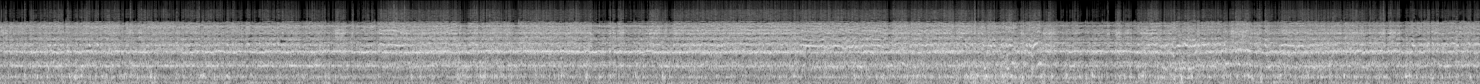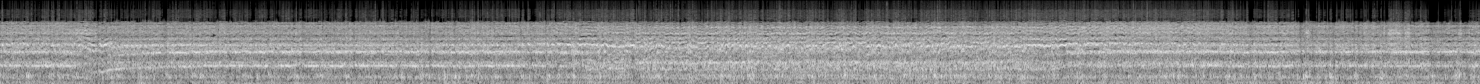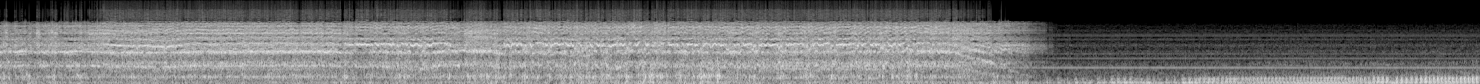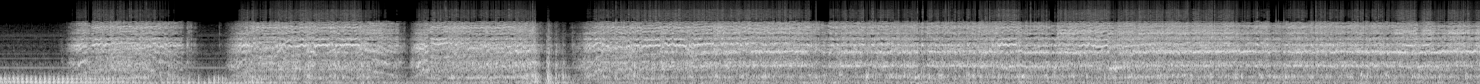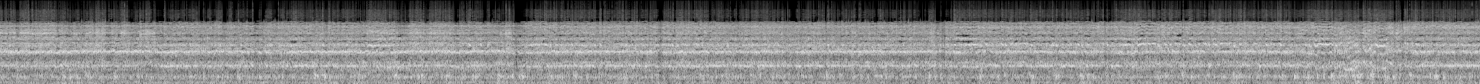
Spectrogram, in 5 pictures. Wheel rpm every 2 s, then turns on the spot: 230, 230, 230, 230, 220, 230, 230, 210, 210, 230, 200, 160, 180, 230, 240, 230, 230, 220, 220, 140, 0, 0, 50, 110, 140, 160, 230, 220, 240, 230, 230, 230, 230, 230, 230, 230, 230.
none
